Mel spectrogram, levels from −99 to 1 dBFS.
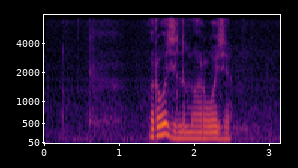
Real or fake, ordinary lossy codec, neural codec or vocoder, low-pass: fake; MP3, 48 kbps; codec, 16 kHz, 8 kbps, FunCodec, trained on Chinese and English, 25 frames a second; 7.2 kHz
